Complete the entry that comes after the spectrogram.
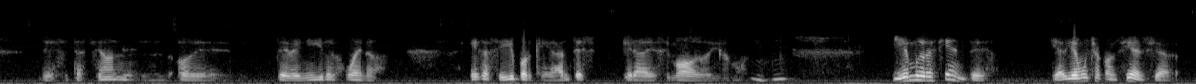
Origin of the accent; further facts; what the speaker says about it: Bariloche, Río Negro, Argentina; moved away as an adult; desde que me fui a estudiar cine a La Plata, que salí de ahí de Bari y me vine acá.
